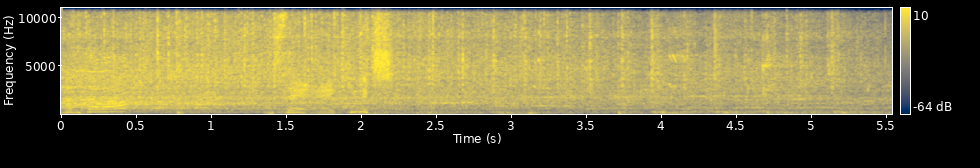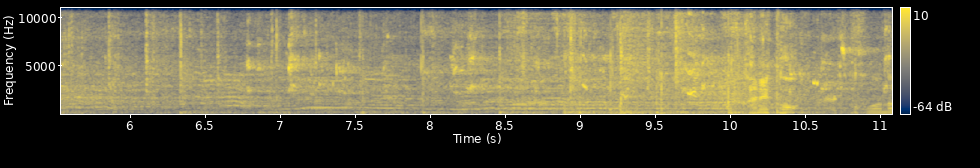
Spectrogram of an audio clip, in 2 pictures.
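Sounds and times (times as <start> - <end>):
murmur of crowd voices: 0.0 - 11.0.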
